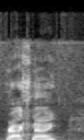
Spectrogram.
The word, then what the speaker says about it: Rachni: Is that the proper pronunciation? Rachni? Rachni.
